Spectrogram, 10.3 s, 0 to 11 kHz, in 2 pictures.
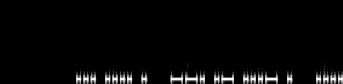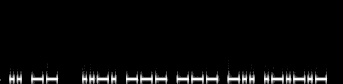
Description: Morse code, heard as a keyed tone, about 22 wpm, 700 Hz. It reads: SHE GAVE HIM FOOD.
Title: Sentences from Top 1000 Words - Review Part 1 - 22wpm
